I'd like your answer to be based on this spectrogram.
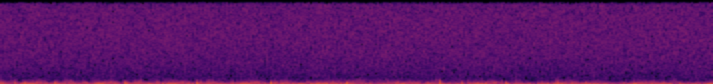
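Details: Person listening to own heart with a stethoscope, thought it sounded weird and wondered about a murmur; muffled low heartbeat thumps over steady hum, no murmur made out; heart sounds.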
